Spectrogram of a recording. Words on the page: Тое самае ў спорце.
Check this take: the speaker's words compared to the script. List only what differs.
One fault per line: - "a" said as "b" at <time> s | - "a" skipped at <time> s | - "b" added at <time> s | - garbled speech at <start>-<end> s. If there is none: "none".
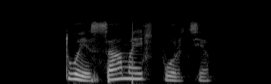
none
